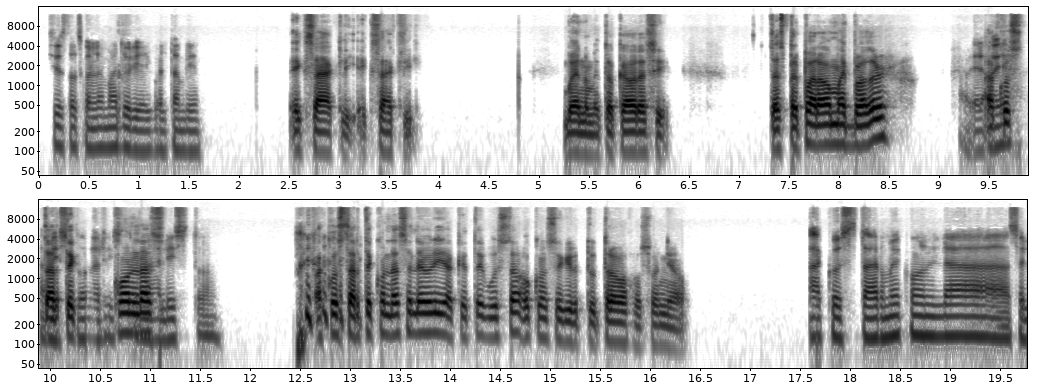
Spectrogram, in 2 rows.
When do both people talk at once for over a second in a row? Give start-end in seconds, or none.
9.4-11.2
